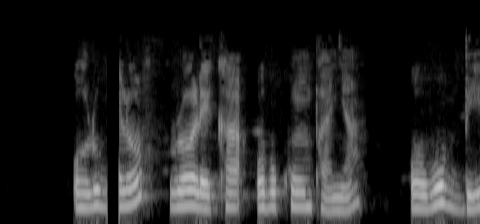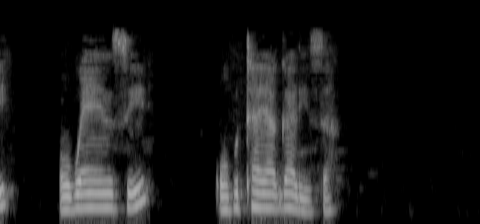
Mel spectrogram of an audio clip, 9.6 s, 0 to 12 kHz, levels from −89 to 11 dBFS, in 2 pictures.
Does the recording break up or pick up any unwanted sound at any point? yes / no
yes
